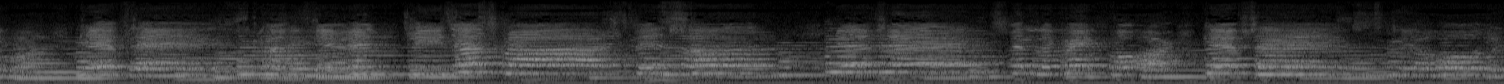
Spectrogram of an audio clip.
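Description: Children's choir singing a song, the voices moving from note to note without a break.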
